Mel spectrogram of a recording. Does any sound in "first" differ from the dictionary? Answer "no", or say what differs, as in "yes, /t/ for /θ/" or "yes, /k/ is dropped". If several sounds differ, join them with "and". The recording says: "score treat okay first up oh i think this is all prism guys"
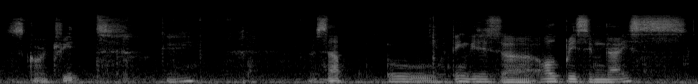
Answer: yes, /t/ is dropped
